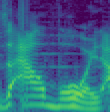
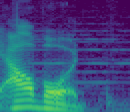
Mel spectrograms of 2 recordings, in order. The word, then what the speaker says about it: Alvord: I'm telling you, the old timers say Alvoid up there, but there's no I in that. So I would split the difference. And pronounce the I like an A, Alvoid.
